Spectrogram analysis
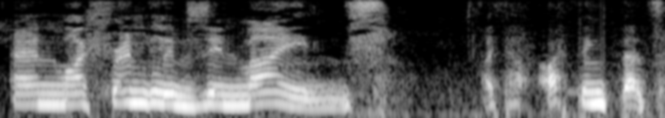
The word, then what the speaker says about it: Mainz: And in Germany, I'm going to be down, I fly into Frankfurt, and my friend lives in Mainz. I think that's how you pronounce it, M-A-I-N-Z, Mainz.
